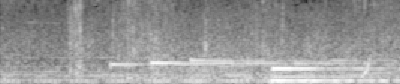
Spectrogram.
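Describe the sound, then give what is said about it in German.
Water gently splashing and lapping in a canal beneath a gondola, soft and low, with faint sustained tones above it. “Das Plätschern und das leise Singen des Gondoliere sind unheimlich entspannend.”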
